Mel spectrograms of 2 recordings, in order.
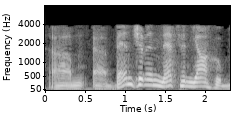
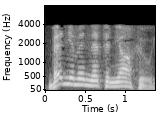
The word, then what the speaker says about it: Benjamin Netanyahu: Benjamin Netanyahu. Benjamin Netanyahu. I have to be careful not to allow my American English accent to override a correct pronunciation of the Hebrew name, right? Benjamin Netanyahu.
